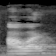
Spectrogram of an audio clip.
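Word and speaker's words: hour: এখানে দেখো উচ্চারণটা কি ভাওয়েল সাউন্ড দিয়ে শুরু হচ্ছে, আওয়ার, এটা হাওয়ার নয় আওয়ার, তাহলে অ্যান হবে।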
